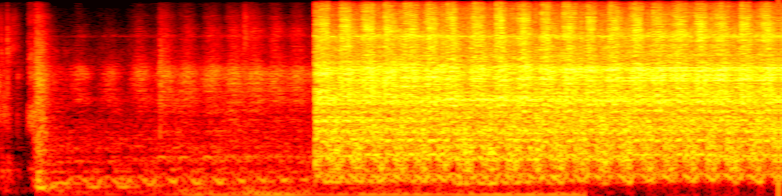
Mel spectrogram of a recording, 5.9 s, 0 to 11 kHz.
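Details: 1987 Kenworth K100 cabover with a CAT 3406B diesel, sitting in a barn for about 25 years: steady rhythmic cranking at roughly two to three turns a second with no firing; it cranks but won't start.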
